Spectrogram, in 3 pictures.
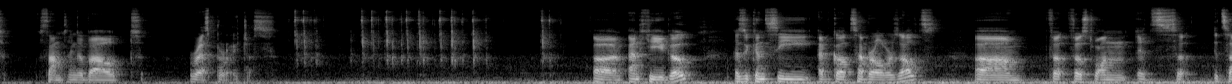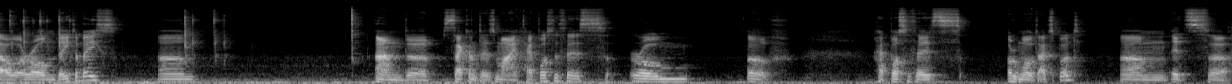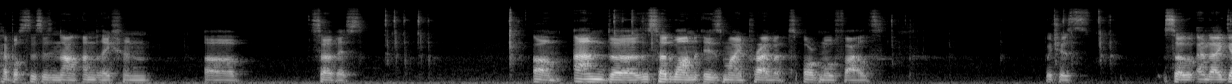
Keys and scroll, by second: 2.6-5.3 typing, 12.5 ctrl+j, 12.6 ctrl+j, 12.8 ctrl+k, 14.1 ctrl+j, 14.4 ctrl+k, 28.5 ctrl+j, 28.7 ctrl+j, 29.6 ctrl+j, 30.7 ctrl+j, 30.9 ctrl+j, 31.3 ctrl+j, 35.2 ctrl+j, 35.5 ctrl+k.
